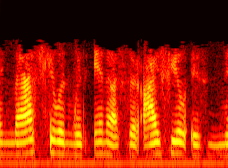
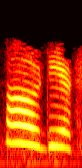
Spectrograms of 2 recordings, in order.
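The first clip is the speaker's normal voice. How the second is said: laughing; 7 semitones higher, 7 dB louder than usual. Real, not acted. Laughing at own answer.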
